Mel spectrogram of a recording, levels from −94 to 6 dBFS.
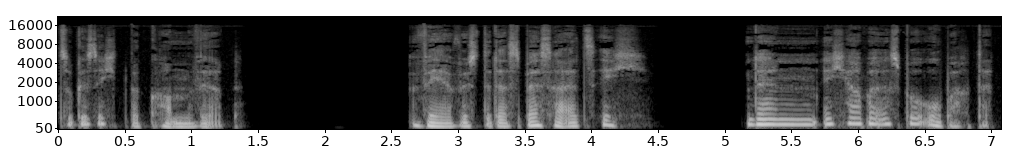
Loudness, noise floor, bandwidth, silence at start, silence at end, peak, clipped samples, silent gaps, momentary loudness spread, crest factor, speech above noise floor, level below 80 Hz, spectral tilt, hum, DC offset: -25 LUFS; under -90 dBFS; 16.5 kHz; 0 s; 0.1 s; -6 dBFS; under 0.1%; 1.91-1.95 s, 2.45-2.49 s; 11 LU; 20 dB; over 66 dB; -56 dBFS; -5.5 dB/octave; none; under 0.1%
